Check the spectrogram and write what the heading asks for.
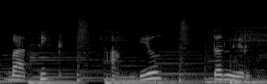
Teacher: direalisasikan seperti bunyi I besar apabila berada pada silabel tertutup atau silabel berkoda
